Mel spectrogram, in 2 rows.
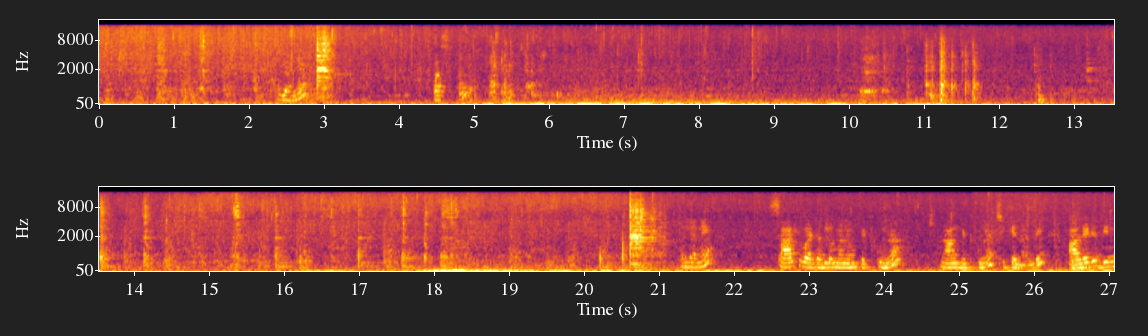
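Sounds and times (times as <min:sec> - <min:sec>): metal spoon scraping a pan: 0:00.0 - 0:03.4, 0:13.2 - 0:21.2
onions sizzling in oil: 0:00.0 - 0:27.0.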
